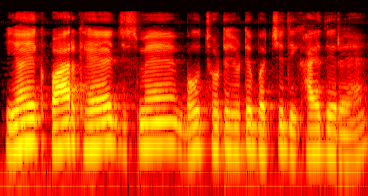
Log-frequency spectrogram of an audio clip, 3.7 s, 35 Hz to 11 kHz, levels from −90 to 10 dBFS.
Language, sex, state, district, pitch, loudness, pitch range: Hindi, male, Jharkhand, Deoghar, 140 Hz, -20 LUFS, 125-150 Hz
